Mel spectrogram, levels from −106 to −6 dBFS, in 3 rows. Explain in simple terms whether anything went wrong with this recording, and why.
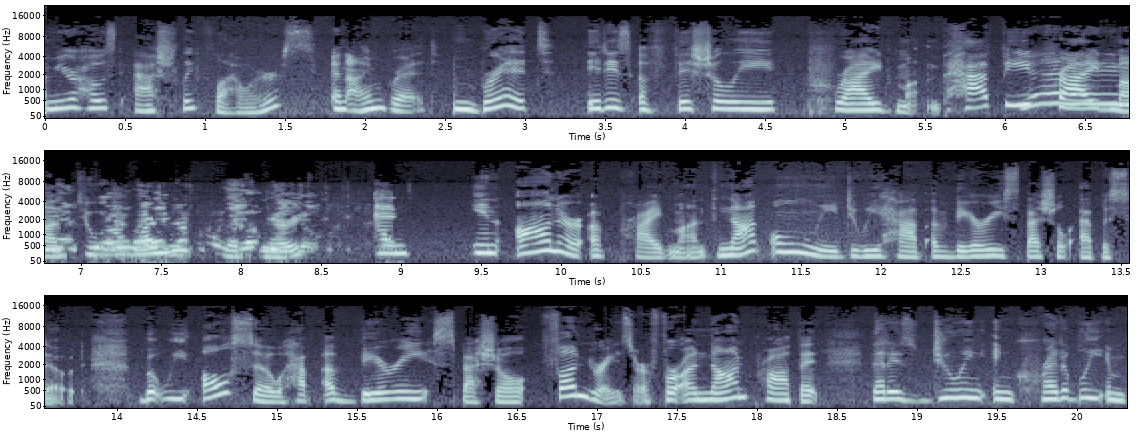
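Yes, two problems show up around 7 to 9 seconds. The first is the other side's voice leaking through: a faint second voice appears at 6.86 to 6.99 s, then a much louder one from 7.15 to 8.58 s. The likely cause is an echo canceller that failed to remove the far end's loudspeaker sound from the microphone.

The second is speech suppressed in double talk, with the main voice dipping and breaking up at 6.96 to 7.36 s, 7.56 to 8.2 s (the deepest drop), 8.54 to 9.06 s, and briefly at 9.42 s. This is likely the same echo canceller turning everything down while both sides talked at once.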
